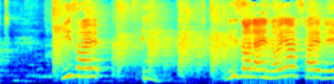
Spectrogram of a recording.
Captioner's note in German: Beifall Freie Demokraten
